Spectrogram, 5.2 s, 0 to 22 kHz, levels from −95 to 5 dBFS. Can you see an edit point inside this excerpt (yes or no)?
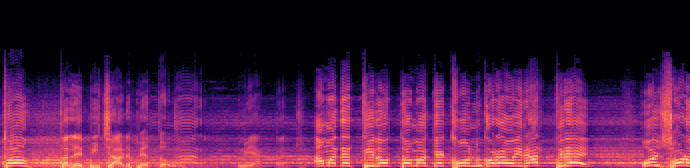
yes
